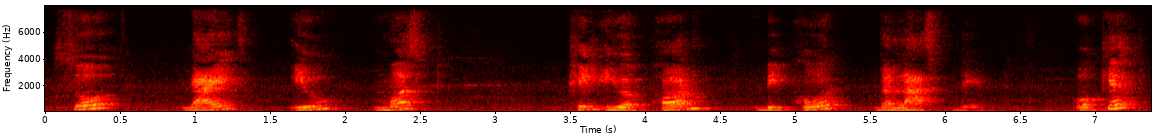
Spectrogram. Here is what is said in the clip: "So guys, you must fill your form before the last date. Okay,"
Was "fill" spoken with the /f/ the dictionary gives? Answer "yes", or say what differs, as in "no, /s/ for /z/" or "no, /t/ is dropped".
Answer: no, /p/ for /f/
